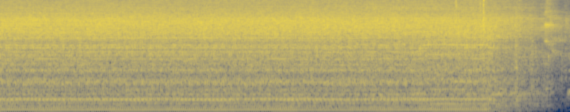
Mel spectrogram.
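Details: Kia Spectra at idle: steady high whine over an even idle that drops out when the engine shuts off; bad alternator.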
